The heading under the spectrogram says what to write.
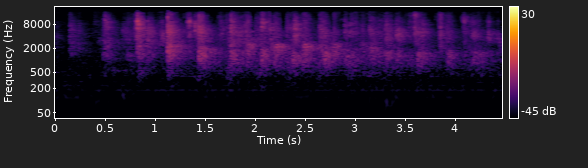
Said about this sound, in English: I thought the men here will clap for the women here.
